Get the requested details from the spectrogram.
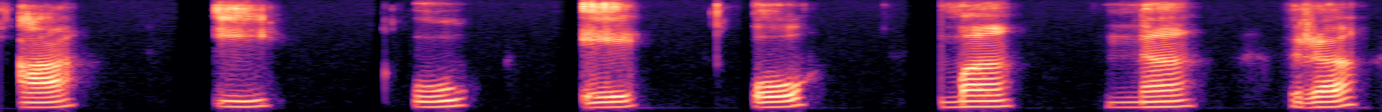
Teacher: तो इन ध्वनियों को जब आप मुंह से निकालते हैं, आप निकाल के देखिए कि आपके गले में एक झनकृत होगा। ये जो ध्वनियां हैं वो झनकृत होंगे, यानी कि कंपन उत्पन्न करेंगे, वाइब्रेशन उत्पन्न करेंगे। तो ऐसी ध्वनियों को वॉइस्ड साउंड्स कहते हैं या स्वर युक्त ध्वनियां कहते हैं।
